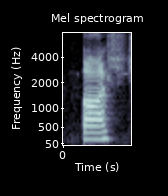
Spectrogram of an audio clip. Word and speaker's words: Bosch: Is it Bosch or Bosch? – Bosch, just like the basketball tools?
